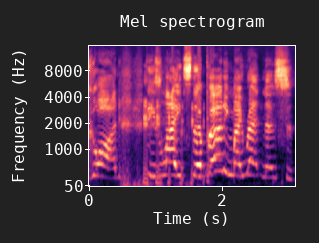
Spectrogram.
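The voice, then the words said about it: Mort Goldman character impression. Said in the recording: “Mort Goldman, the orange hair guy that owns the pharmacy in the show... He's got a fun voice... That's a great impression.”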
